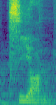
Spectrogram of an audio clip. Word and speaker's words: Zion: Zion adalah pengucapan dalam bahasa Inggris. Dalam bahasa Latin akan disebut Sion. Dalam bahasa Ibraninya adalah Sion.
